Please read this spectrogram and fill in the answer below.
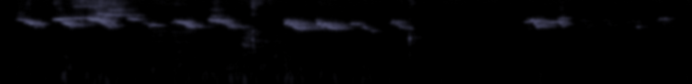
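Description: Faint songbird singing: runs of quick chirps and trills through the first three seconds, then, after a pause, a shorter flurry of notes about four seconds in.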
